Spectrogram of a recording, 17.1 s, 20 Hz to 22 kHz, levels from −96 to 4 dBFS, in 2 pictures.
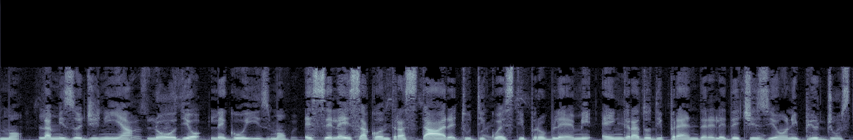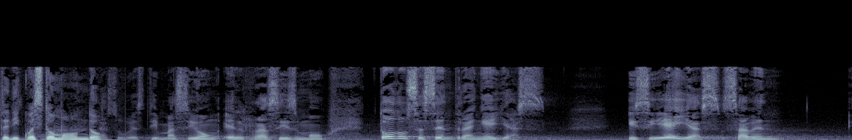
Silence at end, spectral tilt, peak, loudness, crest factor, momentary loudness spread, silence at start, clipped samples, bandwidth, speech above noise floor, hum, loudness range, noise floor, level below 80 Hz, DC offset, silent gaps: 0 s; -5 dB/octave; -4 dBFS; -24 LUFS; 22 dB; 16 LU; 0 s; under 0.1%; 11.5 kHz; 31 dB; none; 11 LU; -55 dBFS; -56 dBFS; under 0.1%; none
